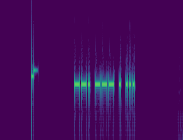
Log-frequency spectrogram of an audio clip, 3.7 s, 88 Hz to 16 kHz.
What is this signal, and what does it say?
Morse code, heard as a keyed tone, about 36 wpm, 700 Hz. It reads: GOES
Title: Sentences from Top 1000 Words - Review Part 5 - New Word Drill - 35wpm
